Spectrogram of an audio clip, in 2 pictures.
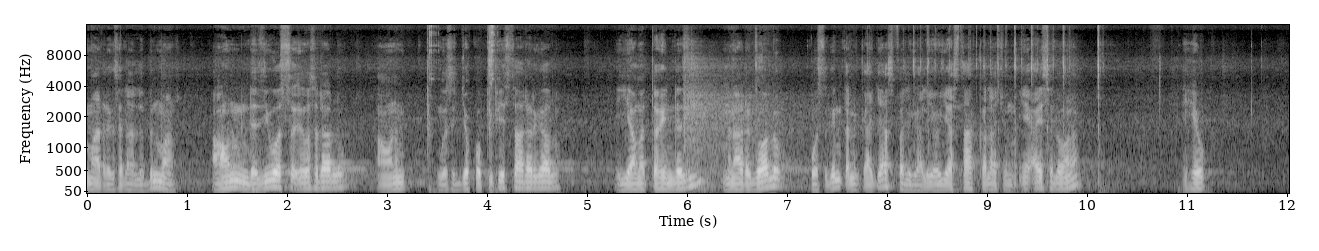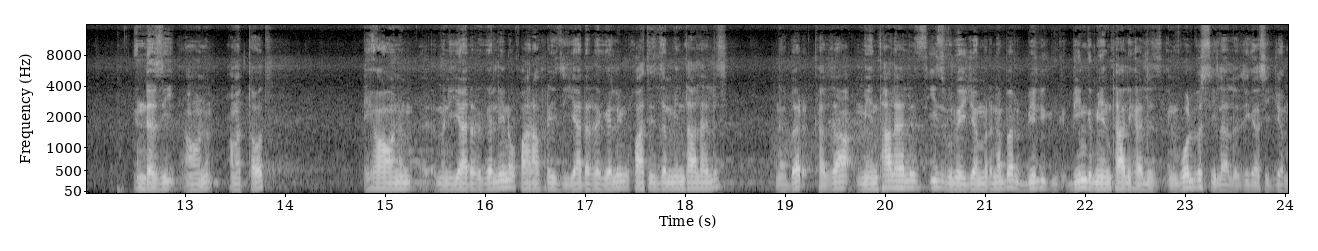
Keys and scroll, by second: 3.3 ctrl+a, 3.9 ctrl+v.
